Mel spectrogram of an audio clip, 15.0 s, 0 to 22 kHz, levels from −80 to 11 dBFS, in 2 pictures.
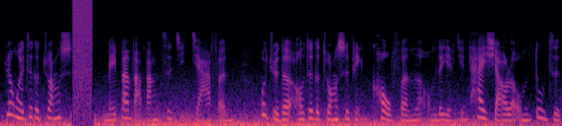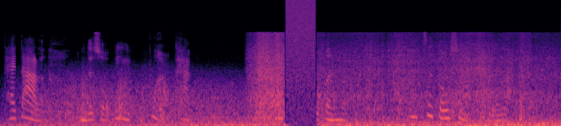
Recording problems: high frequencies cut off; noticeable; nothing above 8 kHz
rain or running water; very loud; from 8 s on; 1 dB above the speech
wind noise on the microphone; occasional gusts; 15 dB below the speech
audio cutting out; at 1 s and at 11 s

